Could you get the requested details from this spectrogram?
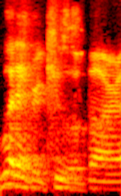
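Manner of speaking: mock cool dubbed voice. Retelling a reply from the English dub: cool Yusuke Urameshi voice. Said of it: "he's too cool".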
